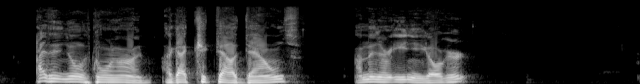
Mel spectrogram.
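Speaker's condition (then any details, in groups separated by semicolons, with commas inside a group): Tardive dyskinesia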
